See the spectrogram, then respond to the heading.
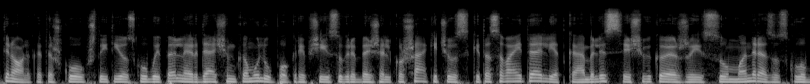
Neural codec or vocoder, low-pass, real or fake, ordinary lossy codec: none; 14.4 kHz; real; AAC, 64 kbps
